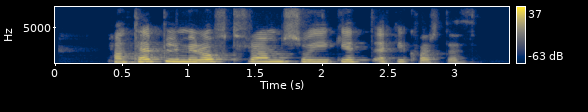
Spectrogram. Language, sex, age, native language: Icelandic, female, 40-49, Icelandic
